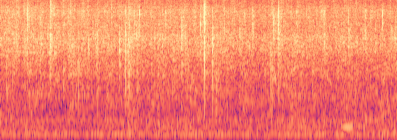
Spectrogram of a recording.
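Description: Cut cabbage and carrot added to hot oil for mushroom noodles, giving a soft continuous crackling sizzle with scattered pops, steady and fairly quiet.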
